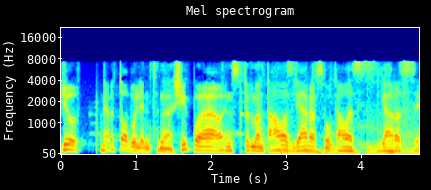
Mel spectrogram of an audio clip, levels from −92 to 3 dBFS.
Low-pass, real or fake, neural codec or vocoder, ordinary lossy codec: 7.2 kHz; fake; codec, 16 kHz, 1 kbps, X-Codec, HuBERT features, trained on general audio; MP3, 48 kbps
